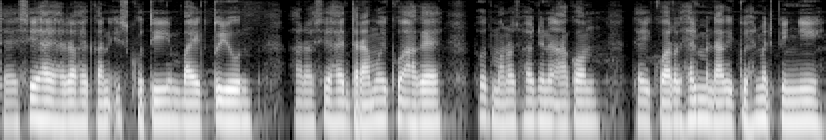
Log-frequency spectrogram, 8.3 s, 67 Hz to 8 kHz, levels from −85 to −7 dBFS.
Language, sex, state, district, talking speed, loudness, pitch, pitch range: Chakma, male, Tripura, Dhalai, 190 wpm, -16 LUFS, 125 Hz, 120-125 Hz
